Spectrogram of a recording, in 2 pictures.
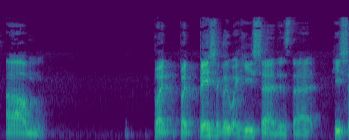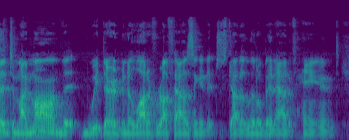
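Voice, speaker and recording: Man, personal storytelling, earnest, halting with fillers, lowish voice, bright forceful tone. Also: fairly even intonation. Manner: halting, many fillers and restarts; earnest, candid.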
